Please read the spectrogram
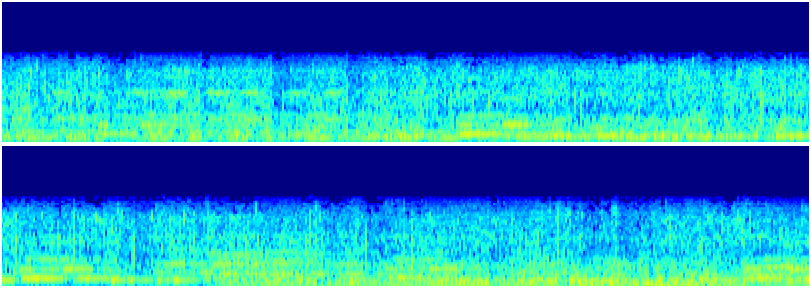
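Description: Live instrumental music, with an acoustic guitar being strummed and picked; a low bass line comes in about five seconds in.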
